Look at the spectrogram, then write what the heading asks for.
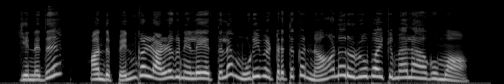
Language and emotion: Tamil, surprised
